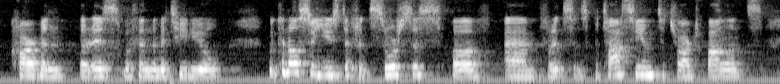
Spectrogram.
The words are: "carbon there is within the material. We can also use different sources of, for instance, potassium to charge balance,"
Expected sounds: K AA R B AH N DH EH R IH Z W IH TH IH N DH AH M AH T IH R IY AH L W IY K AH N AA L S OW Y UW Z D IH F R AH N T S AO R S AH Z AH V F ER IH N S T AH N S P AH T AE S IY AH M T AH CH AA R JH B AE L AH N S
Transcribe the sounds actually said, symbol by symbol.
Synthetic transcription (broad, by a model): K AA R B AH N DH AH R IH Z W IH TH IH N DH AH M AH T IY R IY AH L W IY K AH N AA L S OW Y UW Z D IH F R AH N T S AO R S AH Z AH V F ER IH N S T AH N S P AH T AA S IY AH M T AH CH AA R JH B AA L AH N S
